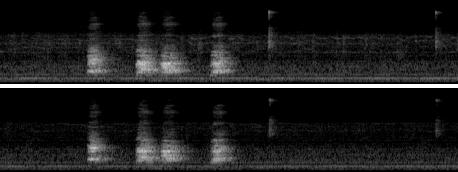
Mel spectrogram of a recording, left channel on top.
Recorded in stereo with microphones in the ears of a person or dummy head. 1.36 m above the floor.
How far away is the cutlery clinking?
About 1.2 m.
